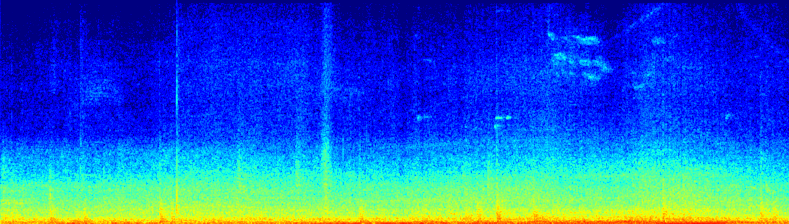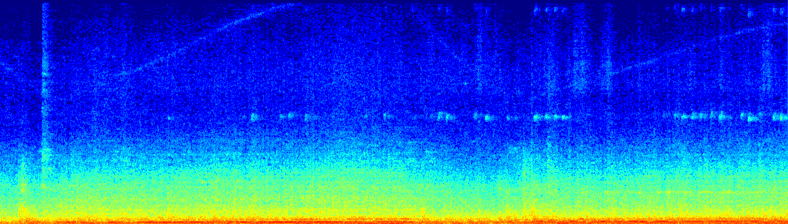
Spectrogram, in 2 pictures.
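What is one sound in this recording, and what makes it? A train rumbles and hums steadily as it rolls along, its motor whine rising and falling.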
